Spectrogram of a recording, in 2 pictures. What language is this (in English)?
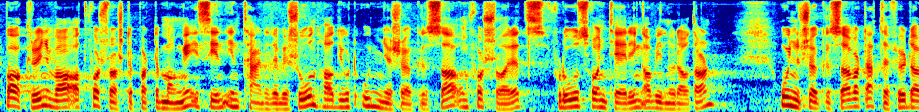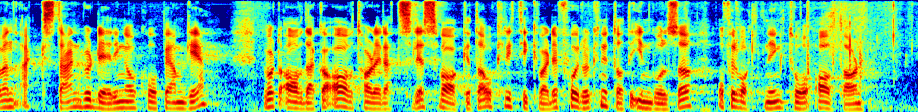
Norwegian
